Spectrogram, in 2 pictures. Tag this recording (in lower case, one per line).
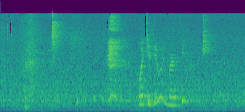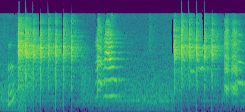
animal
speech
